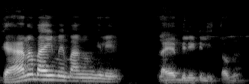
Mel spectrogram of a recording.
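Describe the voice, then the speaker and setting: A man with an Indian accent teaching an accountancy class in a joking, lively way, slowing down to dictate definitions. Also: medium pitch, husky. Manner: lively, joking, switches between Hindi and English, slows down to dictate definitions. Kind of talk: classroom lecture.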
